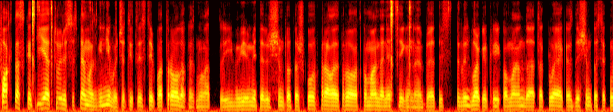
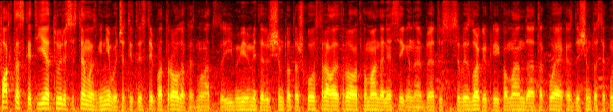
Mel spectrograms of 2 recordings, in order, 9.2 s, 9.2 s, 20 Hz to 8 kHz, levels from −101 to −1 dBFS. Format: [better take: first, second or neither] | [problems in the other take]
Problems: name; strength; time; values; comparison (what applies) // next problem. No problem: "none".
second | noise reduction (neural diffusion model UNIVERSE++)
